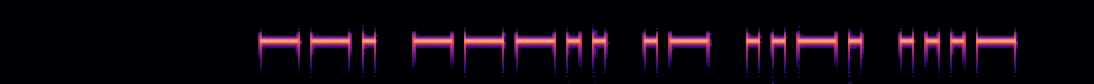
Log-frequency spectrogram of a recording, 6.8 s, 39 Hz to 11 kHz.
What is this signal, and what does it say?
Morse code, heard as a keyed tone, about 15 wpm, 700 Hz. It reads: G8AFV
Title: DXCC-100 Call Signs - 5 Characters - Repeated 2x - 15wpm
